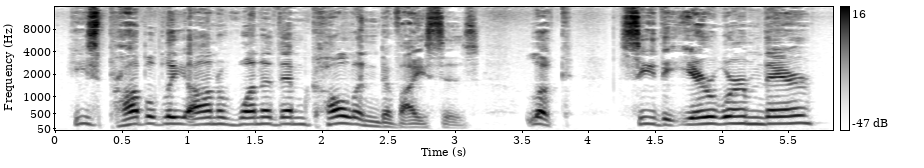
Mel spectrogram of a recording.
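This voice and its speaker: A man plays a down-to-earth terrier servant in a bedtime story, loyal but blunt. He mutters matter-of-factly, his pitch bobbing up and down. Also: animated, takes it slowly, dark tone, no room sound, exaggerated voice. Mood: mildly exasperated. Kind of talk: children's storybook character voice.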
